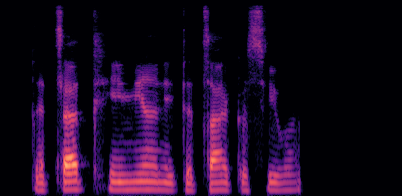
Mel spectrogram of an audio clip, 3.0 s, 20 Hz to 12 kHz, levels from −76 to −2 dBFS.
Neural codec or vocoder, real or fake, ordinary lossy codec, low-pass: codec, 44.1 kHz, 2.6 kbps, SNAC; fake; Opus, 64 kbps; 10.8 kHz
